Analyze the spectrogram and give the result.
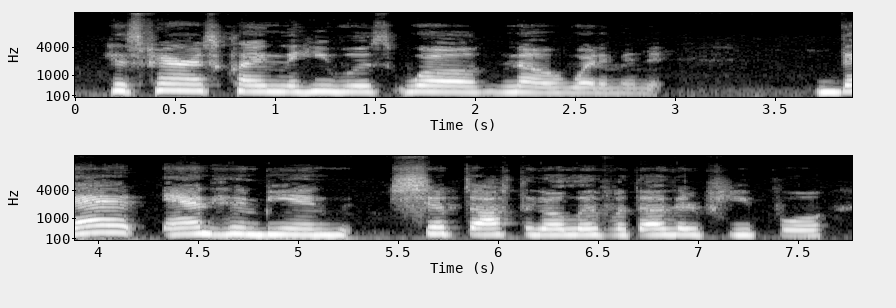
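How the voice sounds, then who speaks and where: Speaking straight to camera, a video creator delivers a meandering, unscripted monologue, often losing her train of thought and starting over. Her voice is a little high and a little mellow, and it cracks.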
